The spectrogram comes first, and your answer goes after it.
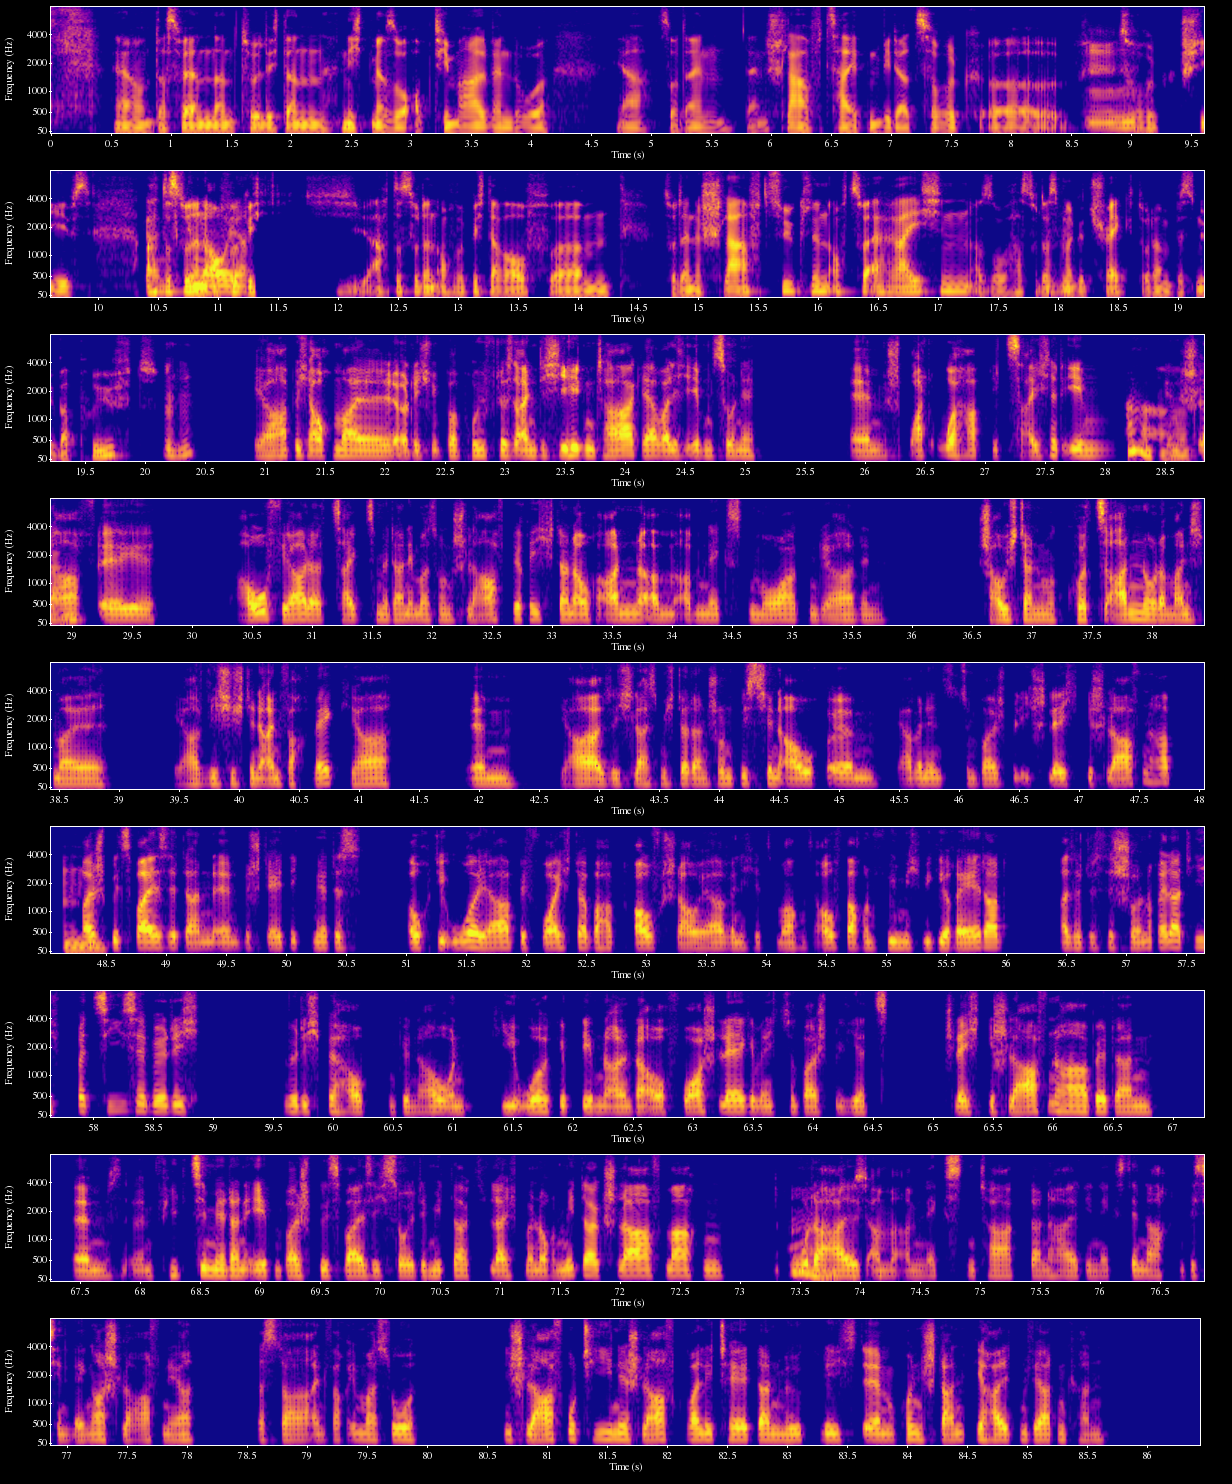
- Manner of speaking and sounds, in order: laughing while speaking: "jeden"; unintelligible speech; other background noise
- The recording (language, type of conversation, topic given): German, podcast, Wie schaltest du beim Schlafen digital ab?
